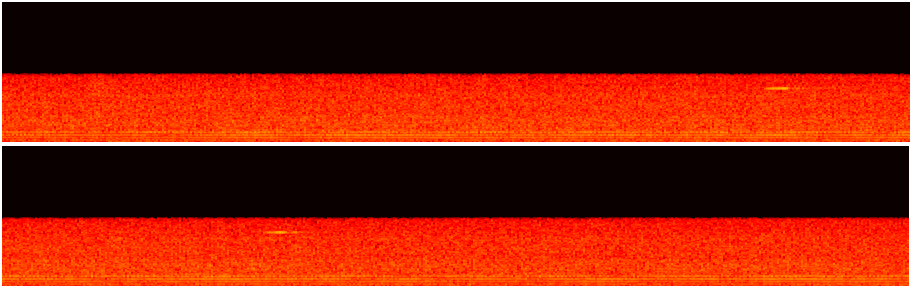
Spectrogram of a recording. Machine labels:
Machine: fan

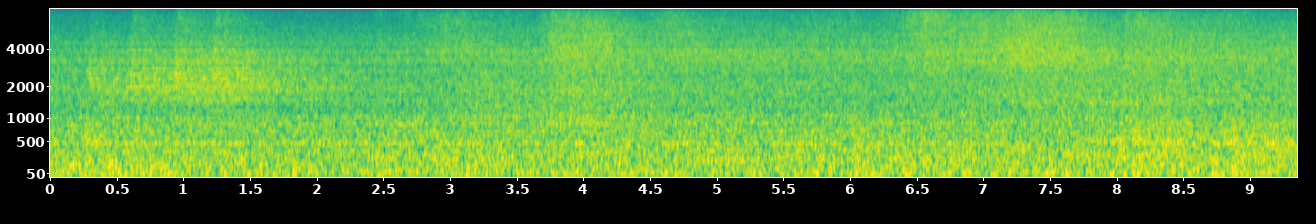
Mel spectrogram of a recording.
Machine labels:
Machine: fan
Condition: normal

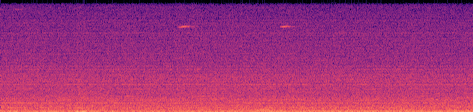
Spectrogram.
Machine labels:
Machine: fan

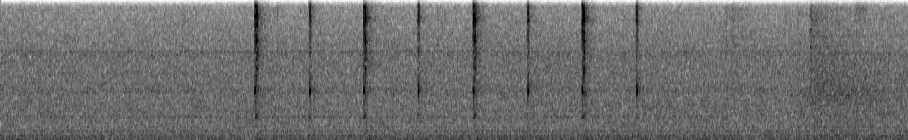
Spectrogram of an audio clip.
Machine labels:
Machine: valve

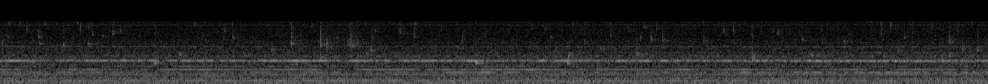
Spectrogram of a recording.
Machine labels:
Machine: pump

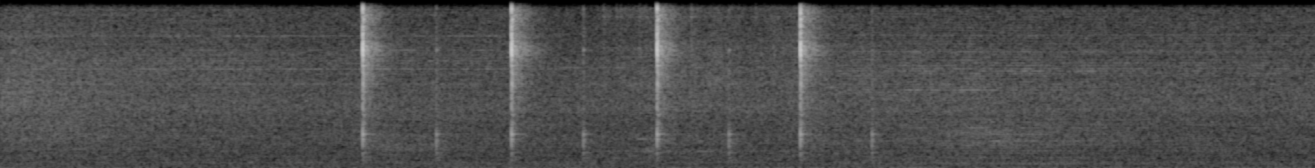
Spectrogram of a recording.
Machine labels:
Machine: valve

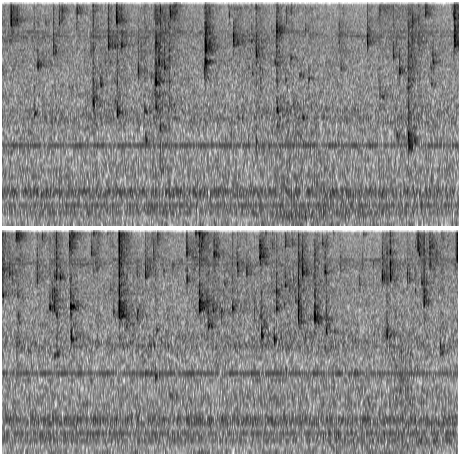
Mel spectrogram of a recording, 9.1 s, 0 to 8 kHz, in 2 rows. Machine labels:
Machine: pump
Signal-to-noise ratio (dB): 6 dB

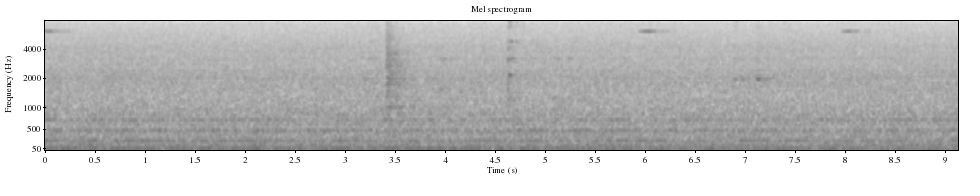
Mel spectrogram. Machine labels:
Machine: fan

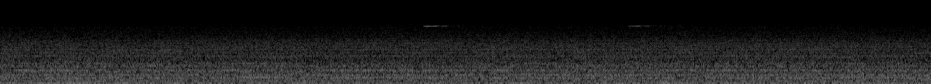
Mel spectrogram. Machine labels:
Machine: fan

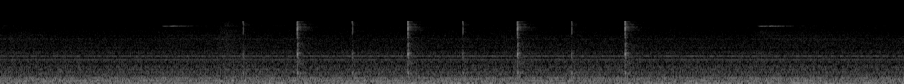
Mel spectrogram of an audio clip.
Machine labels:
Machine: valve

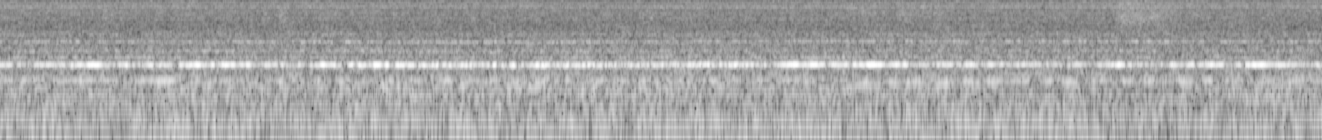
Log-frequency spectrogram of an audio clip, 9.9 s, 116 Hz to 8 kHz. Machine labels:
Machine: fan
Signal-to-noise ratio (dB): 0 dB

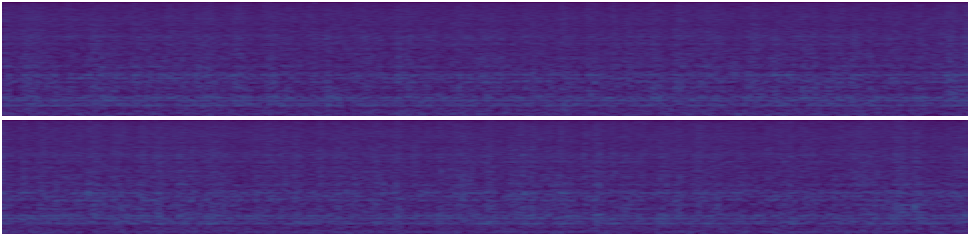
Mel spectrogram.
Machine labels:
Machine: pump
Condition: abnormal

